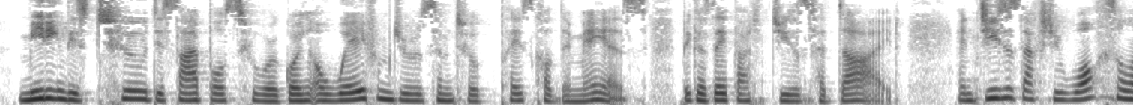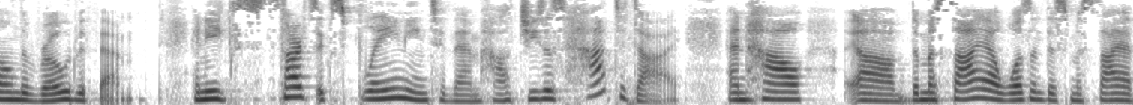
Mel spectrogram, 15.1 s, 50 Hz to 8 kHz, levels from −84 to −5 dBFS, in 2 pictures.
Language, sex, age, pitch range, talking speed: English, female, 20-39, 185-220 Hz, 195 wpm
